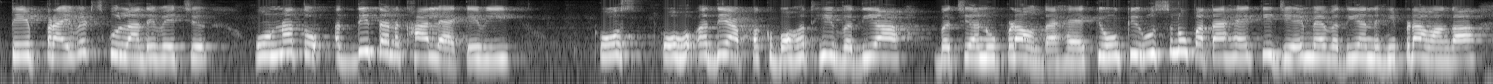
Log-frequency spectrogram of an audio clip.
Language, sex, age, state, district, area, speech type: Punjabi, female, 30-45, Punjab, Bathinda, urban, spontaneous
